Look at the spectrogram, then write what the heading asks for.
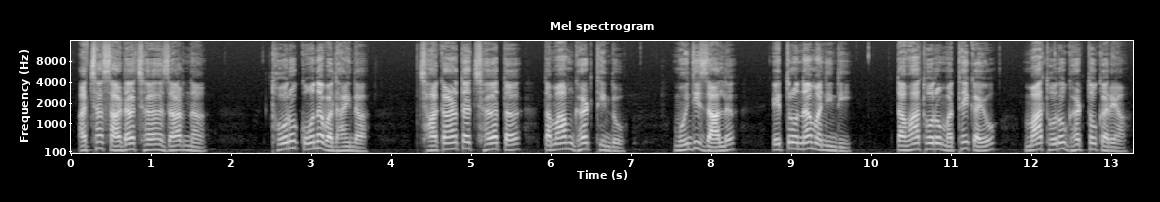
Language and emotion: Sindhi, neutral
